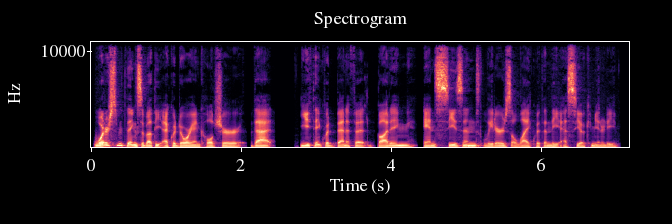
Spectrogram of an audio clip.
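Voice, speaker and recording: A man's voice: deep voice, fairly quick. A man hosting a podcast interview, affirming his guest and asking long, framed questions. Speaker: podcast host.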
